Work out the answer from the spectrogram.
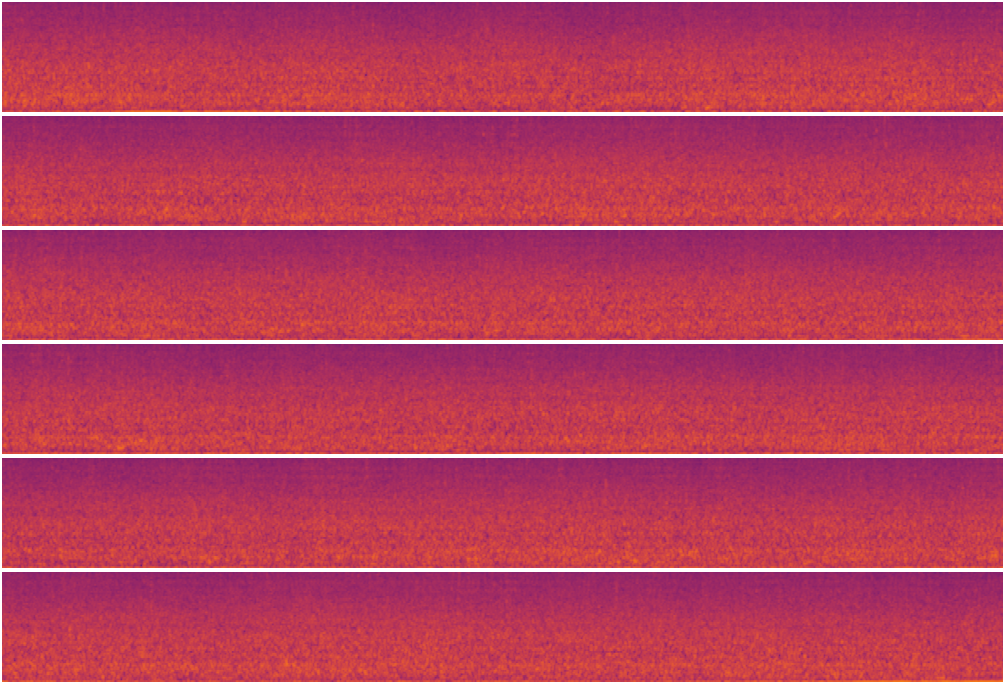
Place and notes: Bow River bend near Banff
high water flow on a side tributary of the Bow River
